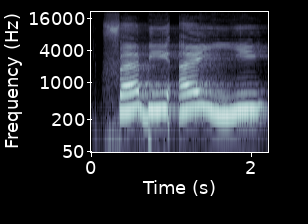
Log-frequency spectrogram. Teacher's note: ya tasydid dibaca dengan nabr. Nabr artinya menaikkan intonasi suara. Jadi jangan ditahan kalau sebelum ya ya tasydidnya bukan nun sukun atau tanwin. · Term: nabar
